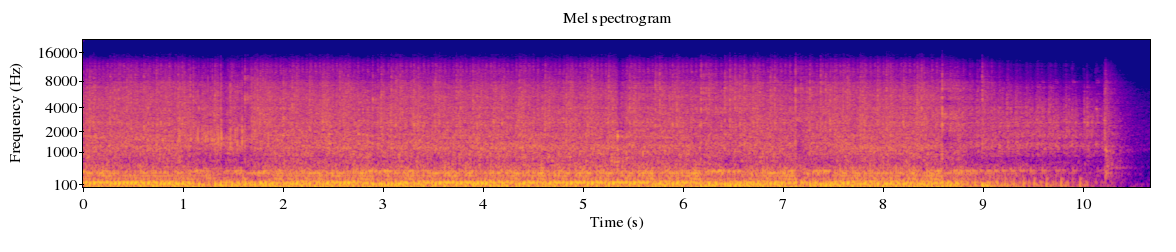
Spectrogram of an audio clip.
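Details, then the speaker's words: Old Briggs & Stratton 5 hp wood splitter engine after carb work, main jet adjusted a lot, run without air cleaner, choke seems to float; loud rough lumpy beats about four a second, speed wavering. Owner suspects overly sensitive governor. "Definitely not running good. I'll put you in the danger zone here. It seems like the governor is like overly sensitive or something."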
